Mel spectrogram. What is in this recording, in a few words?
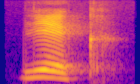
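"лек", Komi, female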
